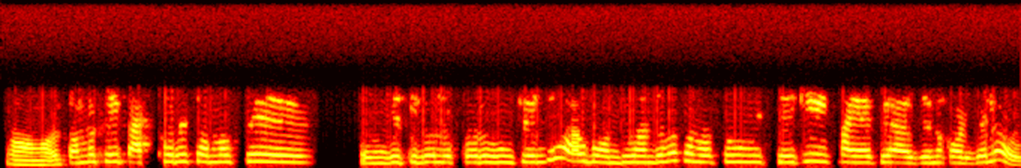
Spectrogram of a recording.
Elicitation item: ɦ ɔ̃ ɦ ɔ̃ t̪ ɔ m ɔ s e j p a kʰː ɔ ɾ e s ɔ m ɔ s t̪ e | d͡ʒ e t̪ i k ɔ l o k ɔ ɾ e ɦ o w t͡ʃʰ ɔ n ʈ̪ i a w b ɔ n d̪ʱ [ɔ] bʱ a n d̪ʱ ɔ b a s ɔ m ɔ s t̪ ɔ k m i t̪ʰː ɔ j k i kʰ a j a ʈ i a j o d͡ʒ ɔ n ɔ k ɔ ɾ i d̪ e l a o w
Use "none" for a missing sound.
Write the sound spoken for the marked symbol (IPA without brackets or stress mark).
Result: u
